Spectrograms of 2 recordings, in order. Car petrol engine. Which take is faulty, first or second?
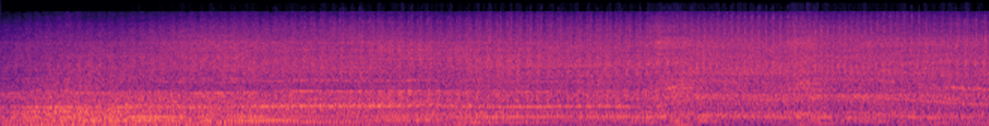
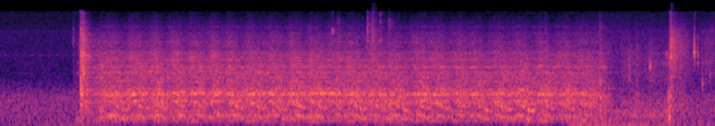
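second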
